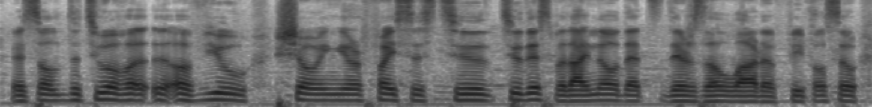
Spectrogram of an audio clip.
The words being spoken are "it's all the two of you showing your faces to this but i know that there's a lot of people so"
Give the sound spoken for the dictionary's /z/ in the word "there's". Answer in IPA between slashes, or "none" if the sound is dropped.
/z/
